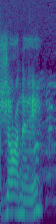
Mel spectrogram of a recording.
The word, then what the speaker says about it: Janae: before answer that question i just want to give a big shout out to paul cockerton who now know knows how my name is pronounced because i think all the fans were having problems with that so i'm going to say it live on the air my name is janae and everyone calls me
